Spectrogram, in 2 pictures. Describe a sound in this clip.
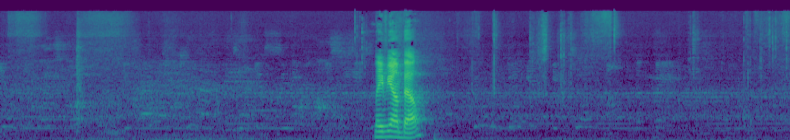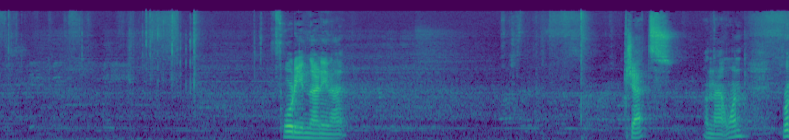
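Trading cards rustle and slide between hands.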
